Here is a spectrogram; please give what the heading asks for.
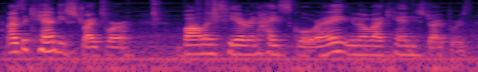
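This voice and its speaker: A middle-aged woman professor from Jamaica speaks in a somewhat low voice. She tells her stories with animation, from a chair in a bookstore. A faint hum of room noise sits underneath. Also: fairly quick, creaky. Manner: animated storytelling, gets louder and laughs when amused. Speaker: professor, interview guest. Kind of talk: conversational interview. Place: bookstore, seated in armchair indoors.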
